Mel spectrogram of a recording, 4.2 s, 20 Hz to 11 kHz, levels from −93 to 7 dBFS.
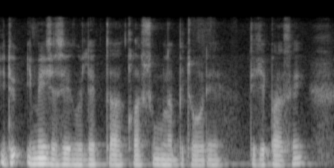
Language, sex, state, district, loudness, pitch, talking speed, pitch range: Nagamese, male, Nagaland, Kohima, -19 LUFS, 100 Hz, 160 wpm, 95-110 Hz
